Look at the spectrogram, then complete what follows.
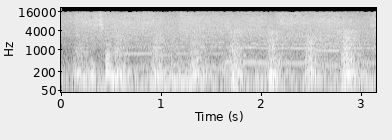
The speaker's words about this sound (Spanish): Históricamente, las locomotoras Berraco... son conocidas por ese nombre por el ronco sonido que producían al frenar y llegaron a España en la segunda mitad del siglo XIX.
